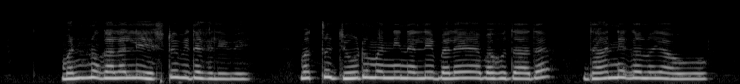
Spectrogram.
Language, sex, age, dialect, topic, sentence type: Kannada, male, 25-30, Coastal/Dakshin, agriculture, question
